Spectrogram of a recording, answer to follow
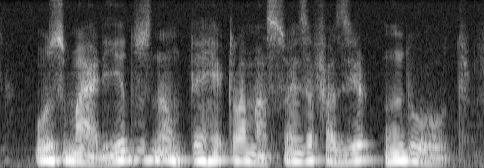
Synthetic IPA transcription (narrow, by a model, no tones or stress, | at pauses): ʊzmaɾid̪ʊznɐ̃w̃t̪ẽj̃ɦeklamasõj̃zɐfa̰zeɾũd̪ʊowt̪ɾʊ̥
